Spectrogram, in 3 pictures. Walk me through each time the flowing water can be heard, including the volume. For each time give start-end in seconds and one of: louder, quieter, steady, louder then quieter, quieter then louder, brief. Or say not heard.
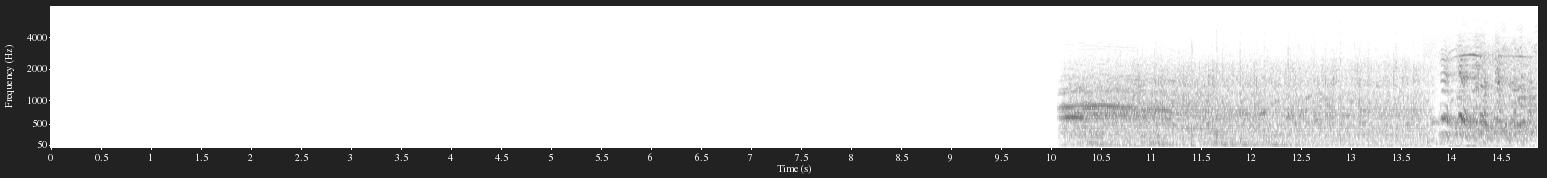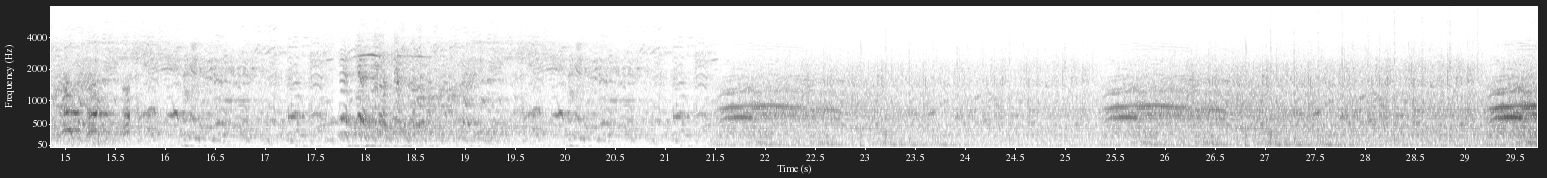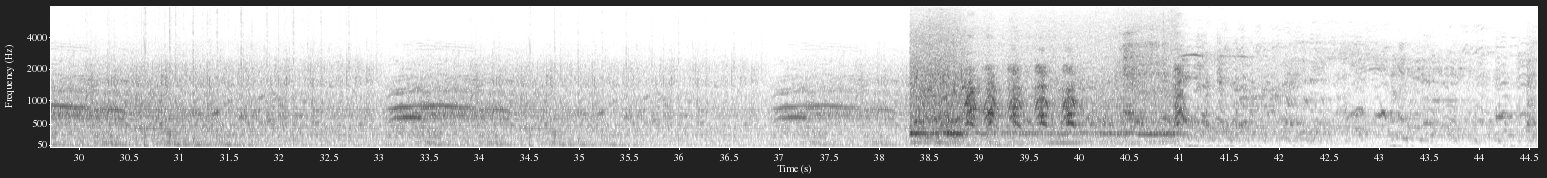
not heard.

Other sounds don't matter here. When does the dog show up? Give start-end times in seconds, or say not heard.
13.8-15.7, 38.3-41.1.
